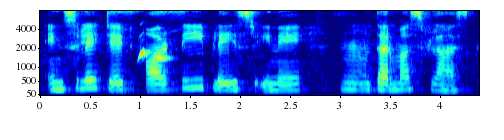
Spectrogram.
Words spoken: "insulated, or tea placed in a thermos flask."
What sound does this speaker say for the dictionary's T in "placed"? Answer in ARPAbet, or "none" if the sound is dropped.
T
